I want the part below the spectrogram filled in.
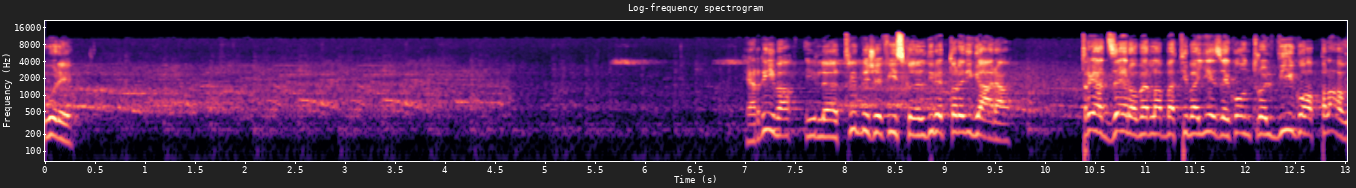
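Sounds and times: referee's whistle blasts: 5.6 - 9.0.

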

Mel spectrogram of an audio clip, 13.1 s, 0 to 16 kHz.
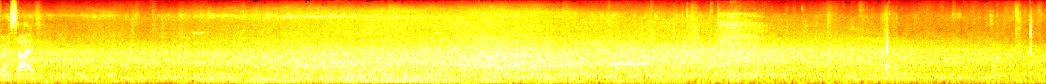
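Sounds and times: road traffic noise: 0.0 - 13.0.

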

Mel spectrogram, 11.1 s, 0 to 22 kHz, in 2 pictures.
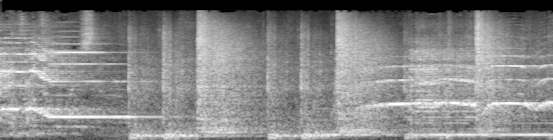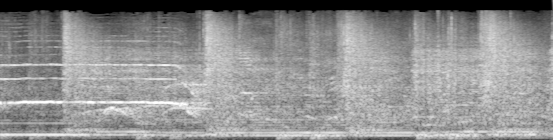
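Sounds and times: drum kit crashing cymbals: 1.2 - 11.0.

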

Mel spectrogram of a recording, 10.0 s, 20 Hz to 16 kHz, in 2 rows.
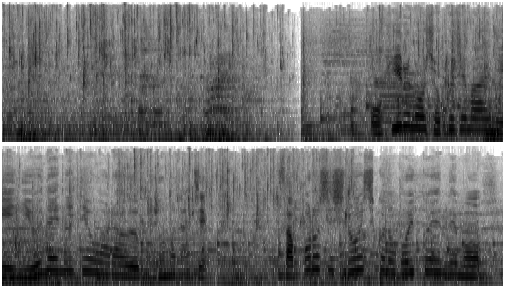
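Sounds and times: tap water splashing in sink: 0.0 - 8.8.

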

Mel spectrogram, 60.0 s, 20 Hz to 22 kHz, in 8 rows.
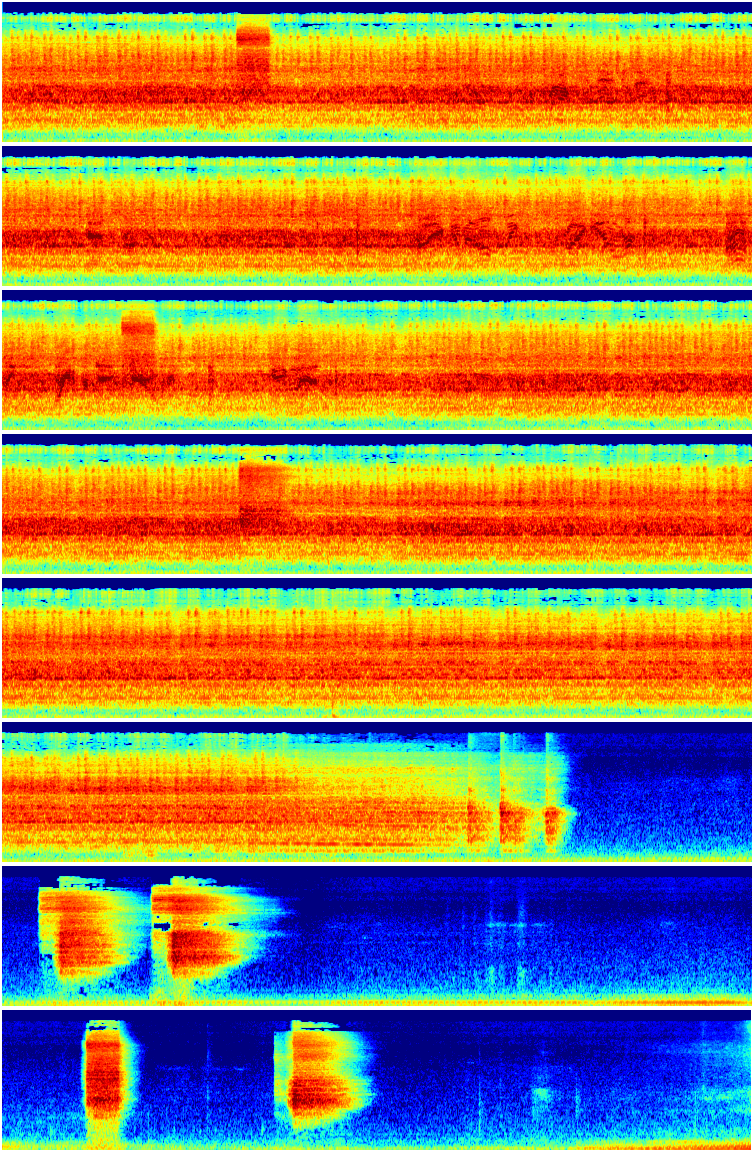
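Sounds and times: diesel engine sound through small speakers: 0.0 - 59.9.

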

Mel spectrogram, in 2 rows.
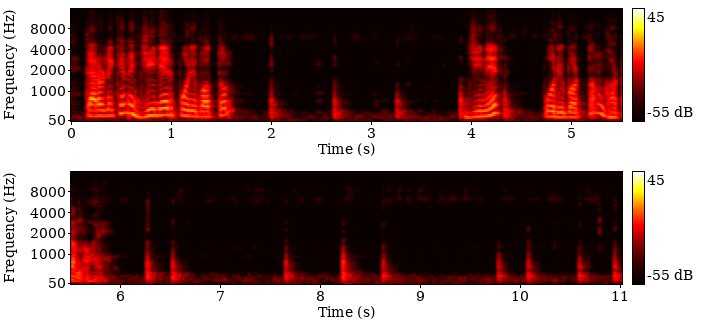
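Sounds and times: pen tapping on glass screen: 1.8 - 4.6, 6.2 - 6.8, 7.4 - 11.0.

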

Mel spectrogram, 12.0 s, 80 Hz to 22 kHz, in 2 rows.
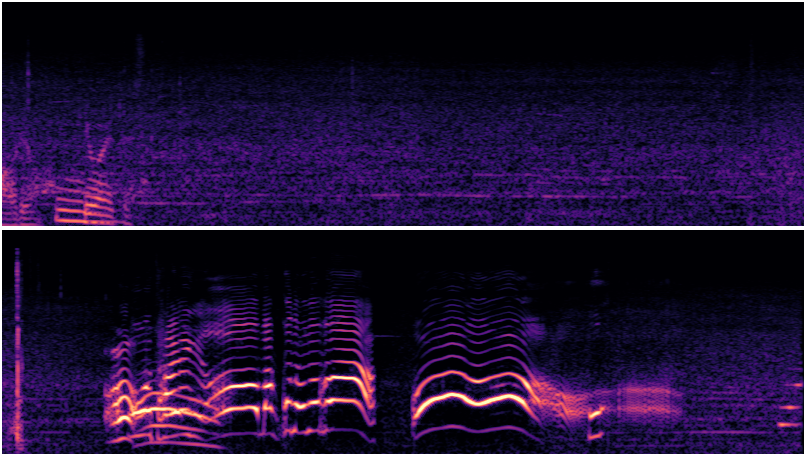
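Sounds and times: woman exclaiming oh: 6.8 - 11.2.

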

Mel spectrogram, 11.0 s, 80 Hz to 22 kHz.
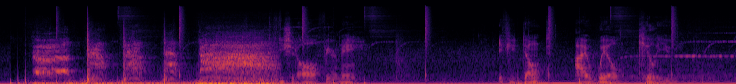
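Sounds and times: low droning music score: 0.0 - 11.0
man screaming in rage: 0.5 - 4.2.

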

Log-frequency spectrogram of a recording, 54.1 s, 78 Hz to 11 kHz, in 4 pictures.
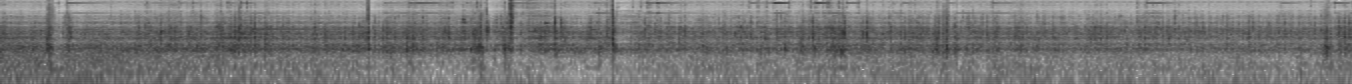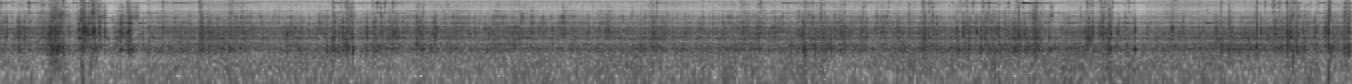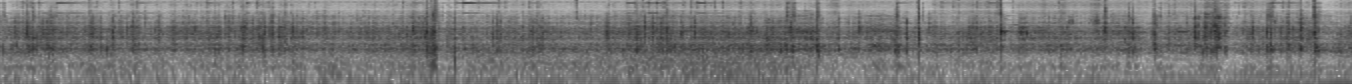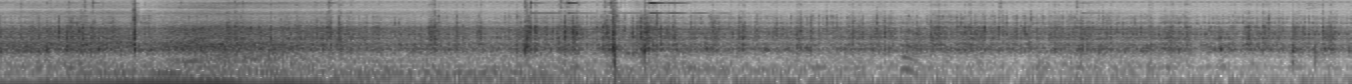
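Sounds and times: bike rattling over bumps: 0.0 - 54.0
bike tyres on dirt trail: 0.0 - 54.0.

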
